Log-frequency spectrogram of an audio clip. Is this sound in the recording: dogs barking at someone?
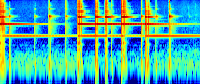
no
